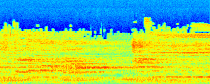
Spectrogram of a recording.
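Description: Choral music for a skating program: a choir holding long, sustained chords, with a brighter layer coming in suddenly a little past halfway.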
